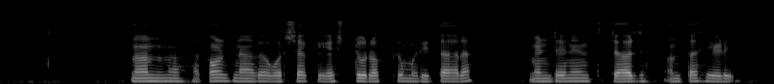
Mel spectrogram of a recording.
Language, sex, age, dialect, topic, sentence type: Kannada, male, 25-30, Central, banking, question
